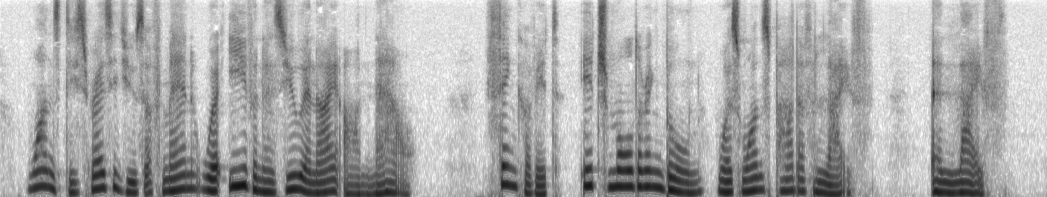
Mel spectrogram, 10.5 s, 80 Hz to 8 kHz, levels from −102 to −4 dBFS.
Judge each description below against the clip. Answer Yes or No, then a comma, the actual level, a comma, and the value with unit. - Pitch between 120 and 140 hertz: No, medium, 170 Hz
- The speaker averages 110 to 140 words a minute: No, average, 160 wpm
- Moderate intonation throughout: No, wide, 5.8 semitones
